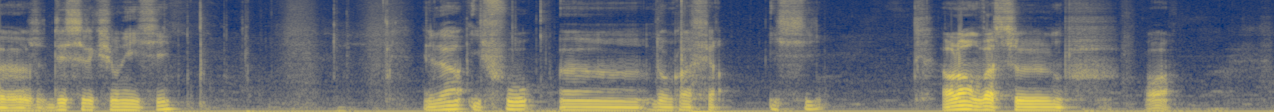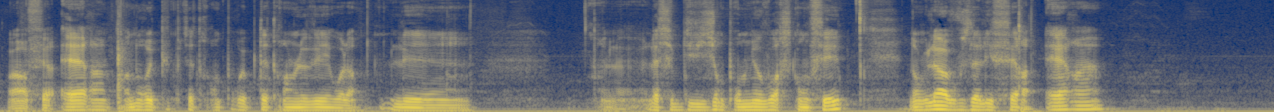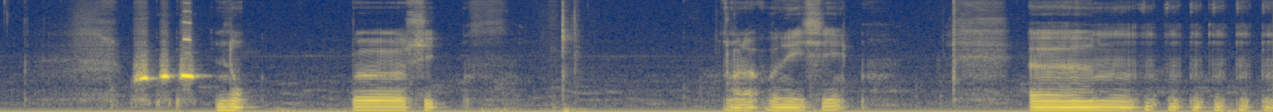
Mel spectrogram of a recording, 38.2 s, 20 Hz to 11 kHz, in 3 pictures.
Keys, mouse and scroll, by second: 1.9-4.3 shift+drag, 4.3-4.9 scroll up 2, 4.9-7.9 shift+middle drag, 15.0 click, 15.8 scroll up 1, 31.1 r, 33.7-38.2 drag.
